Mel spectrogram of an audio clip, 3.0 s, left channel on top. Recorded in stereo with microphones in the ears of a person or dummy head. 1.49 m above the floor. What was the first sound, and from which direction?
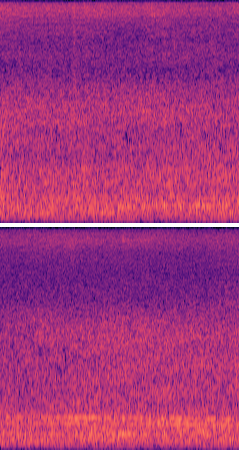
Only background noise.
